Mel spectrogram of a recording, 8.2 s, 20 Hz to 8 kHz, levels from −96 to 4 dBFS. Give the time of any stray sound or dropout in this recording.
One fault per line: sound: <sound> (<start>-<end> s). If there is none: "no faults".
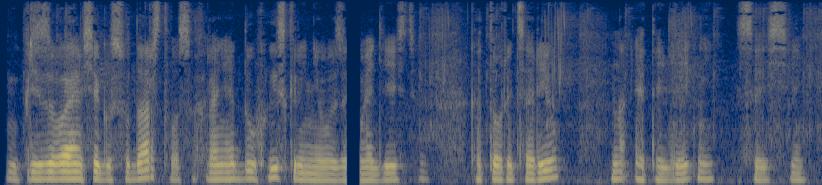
sound: dropout (3.5-3.6 s)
